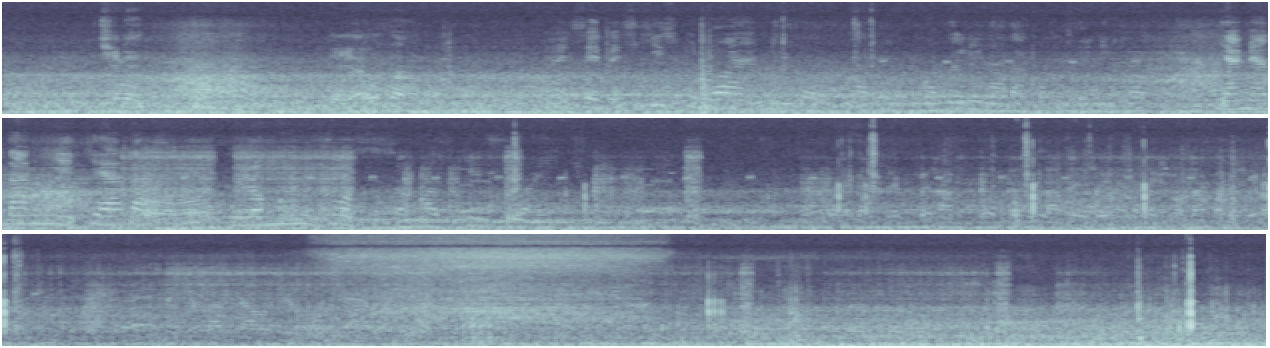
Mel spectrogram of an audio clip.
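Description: Tyres rumble on the road surface.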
